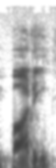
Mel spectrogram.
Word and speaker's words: Bodie: First of all, am I saying it properly, Bodie Island? – You are saying it correctly. It is Bodie Island Lighthouse. – Mm-hmm. As I'm sure all our listeners know, it's spelled B-O-D-I-E, which I think most people would automatically think is Bodie.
